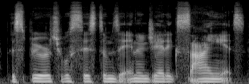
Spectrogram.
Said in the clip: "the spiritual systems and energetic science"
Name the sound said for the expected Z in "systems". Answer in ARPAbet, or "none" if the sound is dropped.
Z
